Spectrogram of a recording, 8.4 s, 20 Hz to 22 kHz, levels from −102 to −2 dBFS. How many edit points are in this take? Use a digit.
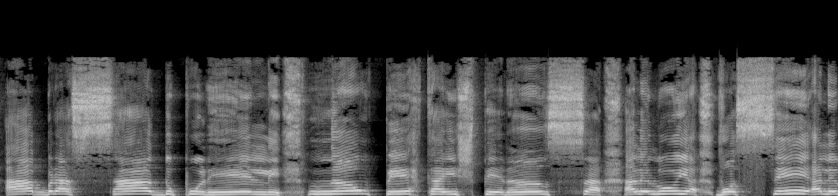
1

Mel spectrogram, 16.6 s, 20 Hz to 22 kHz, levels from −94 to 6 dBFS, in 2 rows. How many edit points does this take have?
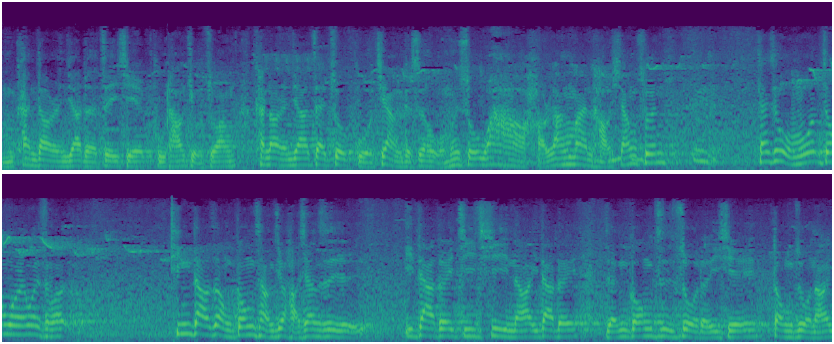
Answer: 1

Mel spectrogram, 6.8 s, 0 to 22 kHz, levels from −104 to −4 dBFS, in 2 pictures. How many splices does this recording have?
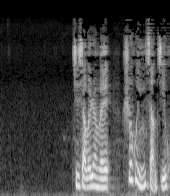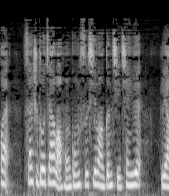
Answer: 2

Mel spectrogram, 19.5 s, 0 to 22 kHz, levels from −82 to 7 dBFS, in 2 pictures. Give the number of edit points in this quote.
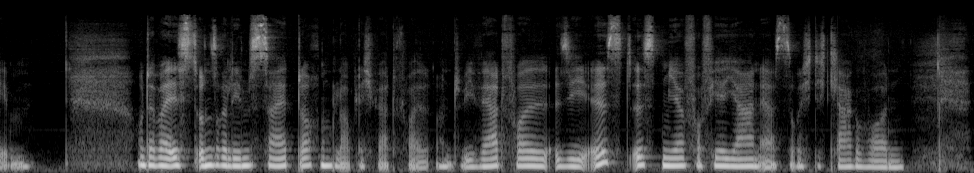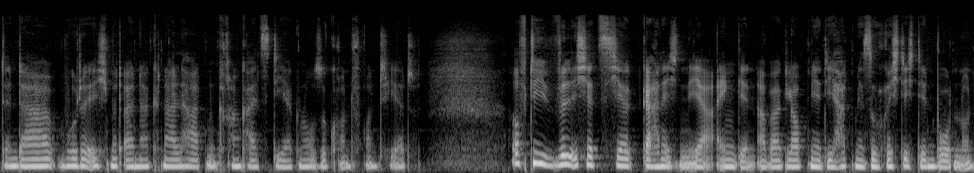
1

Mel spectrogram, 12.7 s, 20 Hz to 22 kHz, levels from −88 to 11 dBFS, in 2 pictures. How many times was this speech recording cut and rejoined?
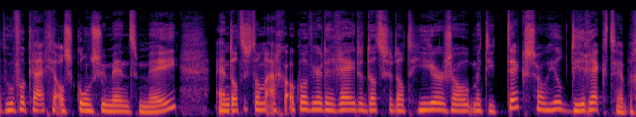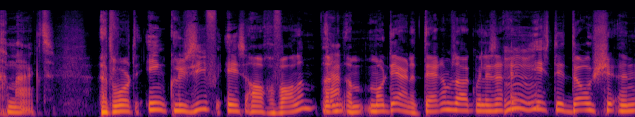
1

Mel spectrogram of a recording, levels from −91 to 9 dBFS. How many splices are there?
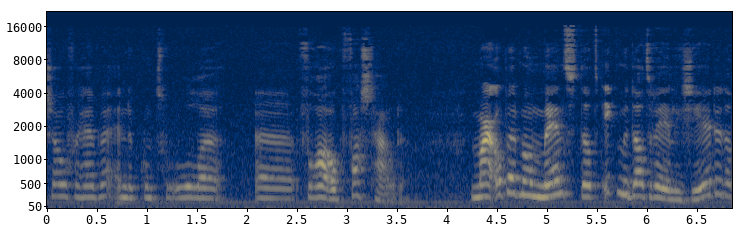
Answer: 1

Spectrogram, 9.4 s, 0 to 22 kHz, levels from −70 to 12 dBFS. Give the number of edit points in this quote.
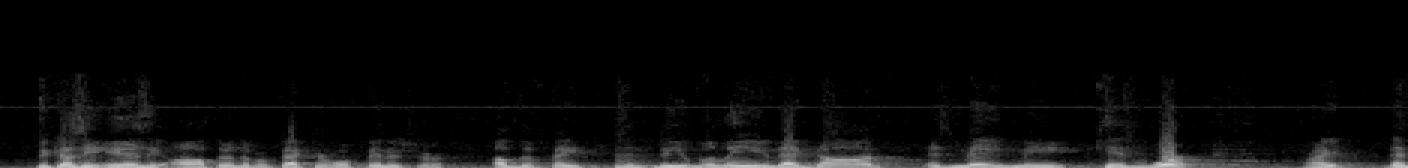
1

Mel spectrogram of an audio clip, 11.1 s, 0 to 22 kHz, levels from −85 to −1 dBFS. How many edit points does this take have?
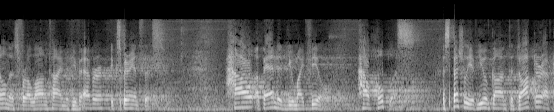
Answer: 0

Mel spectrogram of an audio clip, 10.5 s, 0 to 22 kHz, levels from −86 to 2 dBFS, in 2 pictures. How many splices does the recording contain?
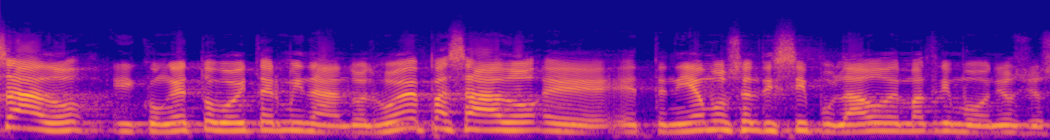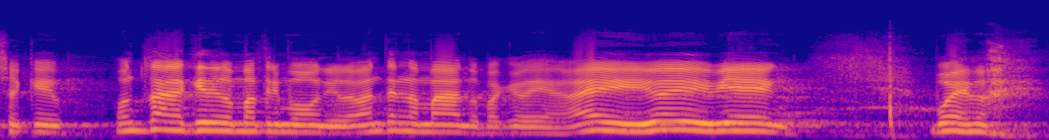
0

